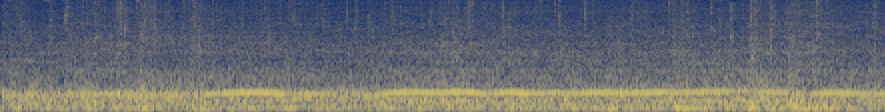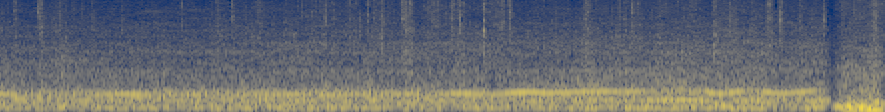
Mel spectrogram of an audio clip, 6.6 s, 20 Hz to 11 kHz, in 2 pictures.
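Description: A 4x4 driving over a dirt track, heard from inside the open cab: a steady running and rolling noise with a whine that wavers slightly in pitch. Just before the end the sound turns abruptly louder and deeper.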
